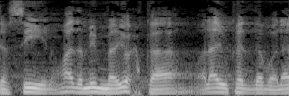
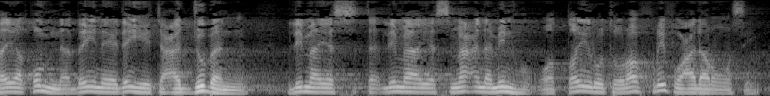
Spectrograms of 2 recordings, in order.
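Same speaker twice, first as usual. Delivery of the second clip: ordinary delivery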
